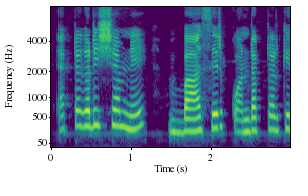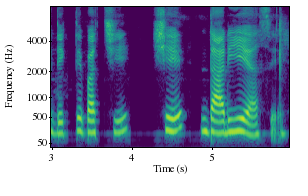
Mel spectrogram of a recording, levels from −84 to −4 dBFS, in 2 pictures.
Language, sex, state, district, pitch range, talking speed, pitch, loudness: Bengali, female, West Bengal, Cooch Behar, 210-275 Hz, 100 wpm, 240 Hz, -18 LUFS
